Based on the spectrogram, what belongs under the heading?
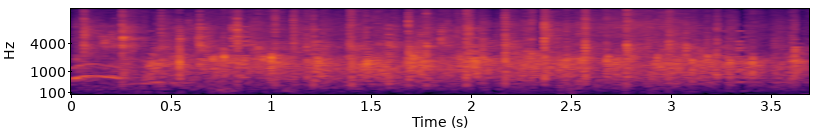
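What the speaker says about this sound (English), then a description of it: "let's have a round of applause for them." Audience applause at a tech conference talk: a steady, dense wash of clapping from a sizable crowd, even in loudness throughout and heard from a moderate distance.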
